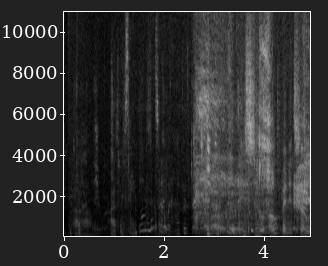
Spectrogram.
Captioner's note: laughs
